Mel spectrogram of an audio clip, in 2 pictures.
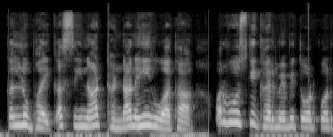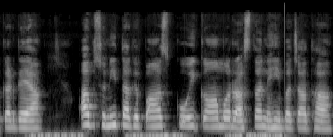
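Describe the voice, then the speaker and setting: A woman's voice: fairly high pitch, warm tone. A woman narrating a scripted story as the storyteller.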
